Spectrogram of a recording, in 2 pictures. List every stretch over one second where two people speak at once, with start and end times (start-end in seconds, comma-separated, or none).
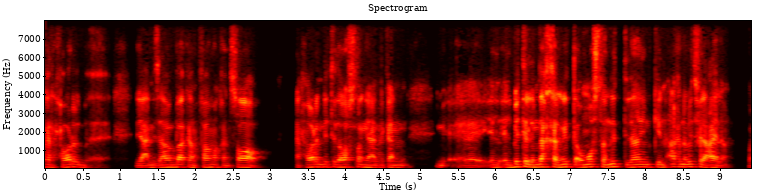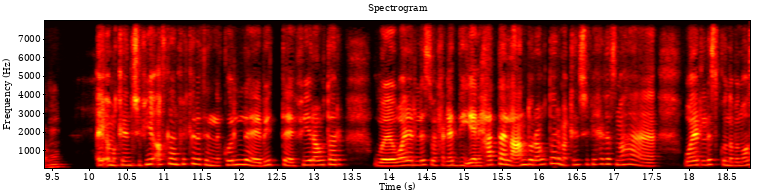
none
